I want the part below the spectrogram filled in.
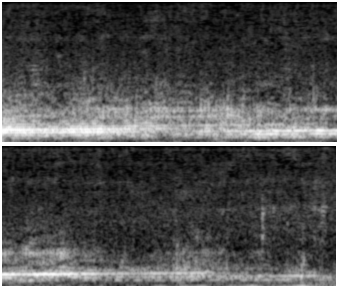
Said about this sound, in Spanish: Más tarde llega Pilar en su carro hasta la estación.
